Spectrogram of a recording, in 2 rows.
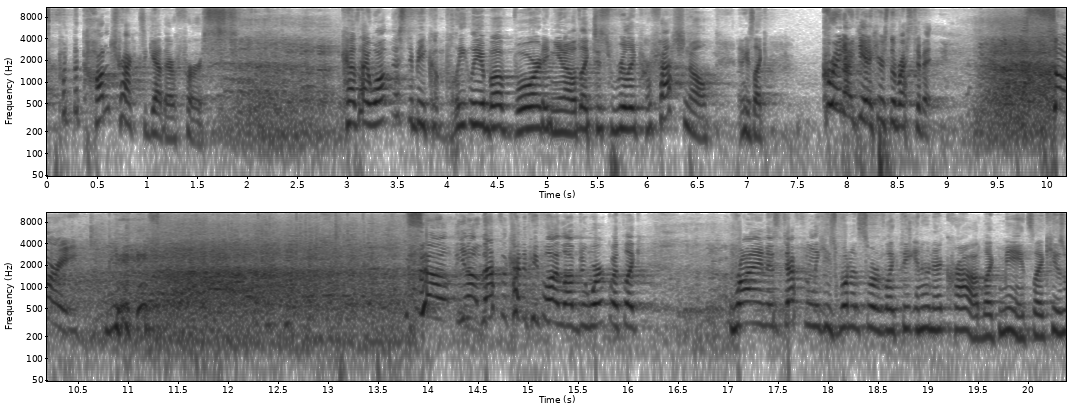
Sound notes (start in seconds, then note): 9.2 laughter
